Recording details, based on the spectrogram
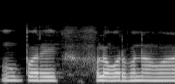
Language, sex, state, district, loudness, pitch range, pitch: Hindi, male, Uttar Pradesh, Shamli, -15 LUFS, 175-180 Hz, 180 Hz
